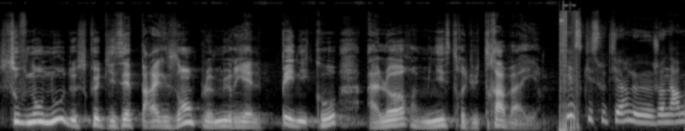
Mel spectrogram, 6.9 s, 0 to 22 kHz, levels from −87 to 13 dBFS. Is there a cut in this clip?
no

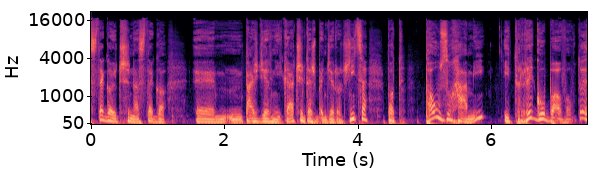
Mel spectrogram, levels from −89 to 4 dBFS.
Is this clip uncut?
no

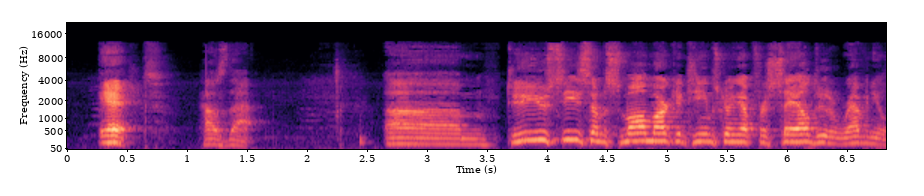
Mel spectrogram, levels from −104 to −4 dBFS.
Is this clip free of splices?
no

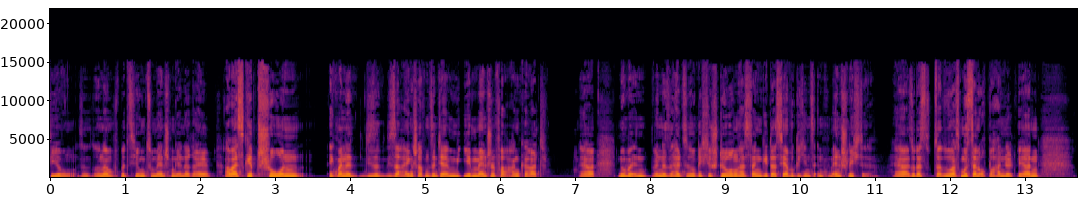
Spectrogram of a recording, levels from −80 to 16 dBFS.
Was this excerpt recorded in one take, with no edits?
yes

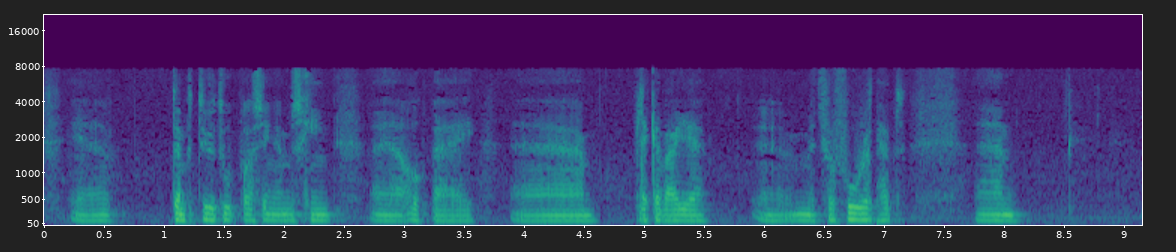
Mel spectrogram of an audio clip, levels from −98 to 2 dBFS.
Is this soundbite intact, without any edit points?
no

